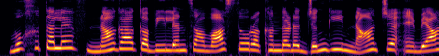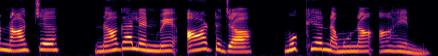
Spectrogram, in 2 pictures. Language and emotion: Sindhi, neutral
